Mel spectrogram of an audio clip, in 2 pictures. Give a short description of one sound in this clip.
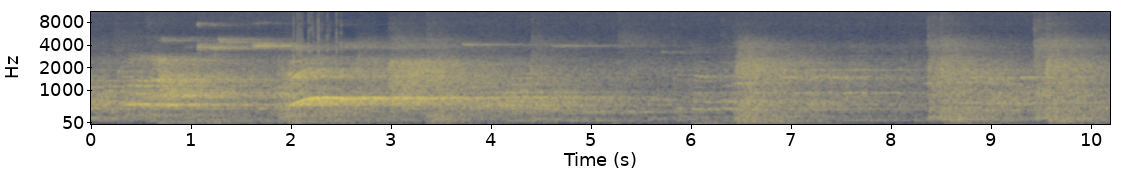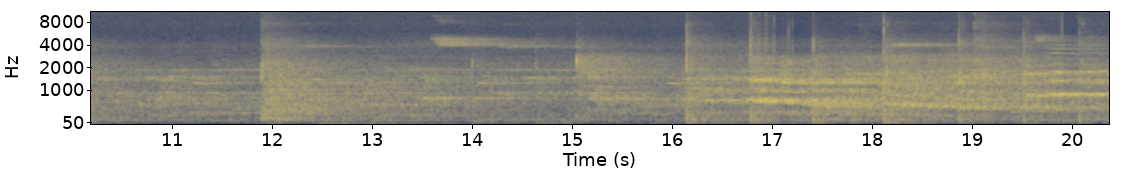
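Men call out to each other across an echoing hall.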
